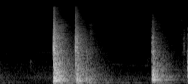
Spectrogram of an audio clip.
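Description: A white kitchen cabinet door of recycled wood with a magnetic catch shutting, two quick close thunks in succession followed by a third knock a moment later.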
